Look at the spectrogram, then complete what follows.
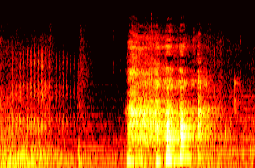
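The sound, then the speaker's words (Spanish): A cat purrs close to the microphone, a soft low rumble that swells into a louder, rougher stretch of sound in the second half before easing off. “Oye, acerca el gato al micrófono, weón, para que haga una ASMR de sus.”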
